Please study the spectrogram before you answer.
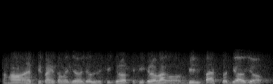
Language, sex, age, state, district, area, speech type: Odia, male, 18-30, Odisha, Sambalpur, rural, conversation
